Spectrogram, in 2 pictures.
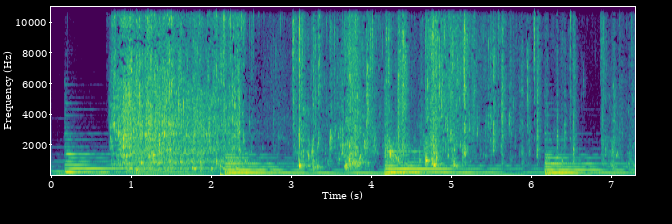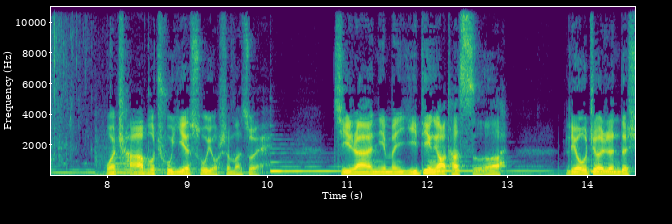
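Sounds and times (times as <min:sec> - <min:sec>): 
water splashing and pouring in a basin for hand washing: 0:00.7 - 0:07.9
speech: 0:08.0 - 0:10.1, 0:10.9 - 0:13.0, 0:13.7 - 0:14.5.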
